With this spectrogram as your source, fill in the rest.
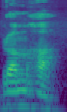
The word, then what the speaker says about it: Brahma: The second way you said it, Brahma. Brahma. Like the, as if the H was, as if the H was after the M.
